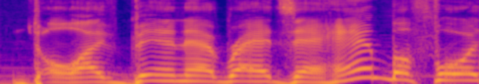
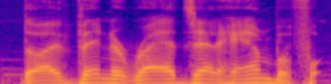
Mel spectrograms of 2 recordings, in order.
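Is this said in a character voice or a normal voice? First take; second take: character voice; normal voice. First: It is said in a put-on Estinian voice. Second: It is said in the speaker's normal voice.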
